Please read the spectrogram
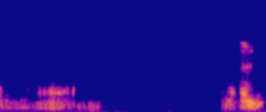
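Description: A man speaking, his words trailing off low in the first second, then a short gap of complete silence before he starts speaking again near the end.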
